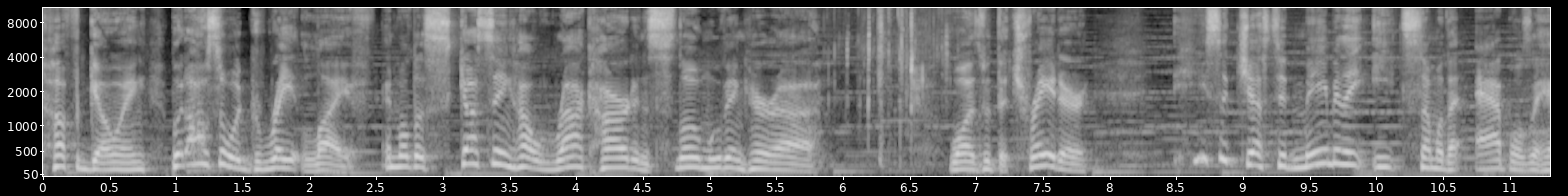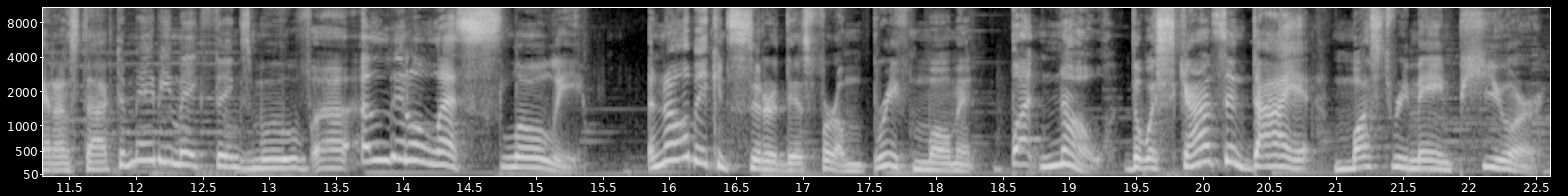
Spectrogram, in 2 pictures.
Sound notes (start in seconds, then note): 5.8 wet mud sounds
